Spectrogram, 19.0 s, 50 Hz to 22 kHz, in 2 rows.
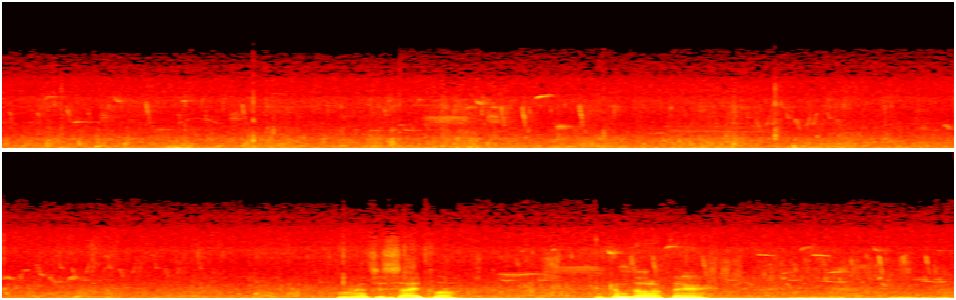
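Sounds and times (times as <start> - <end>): creek water running: 0.0 - 19.0
faint bird chirps: 13.0 - 19.0.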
